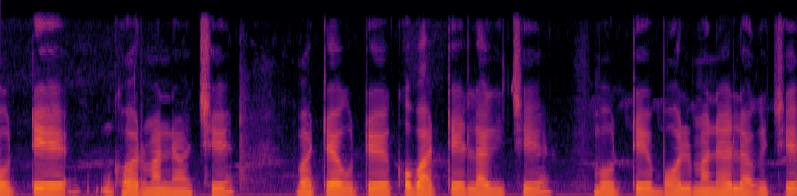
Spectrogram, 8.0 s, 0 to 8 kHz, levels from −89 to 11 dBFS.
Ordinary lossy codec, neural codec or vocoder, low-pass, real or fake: none; none; 7.2 kHz; real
